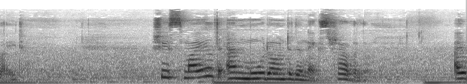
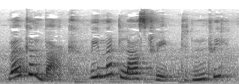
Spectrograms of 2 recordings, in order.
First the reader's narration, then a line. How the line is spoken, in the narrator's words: The attendant said brightly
